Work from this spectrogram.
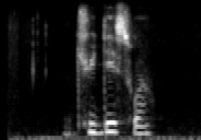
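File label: "décevoir", French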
